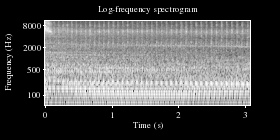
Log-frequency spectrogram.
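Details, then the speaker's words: Honda EU2000i generator after carburetor cleaning, just started on choke, Eco mode off; slightly uneven, wavering beat with dips in the hum; running a little rough, maybe air in fuel. "seems to be running a little rough. We'll see. At least it started."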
